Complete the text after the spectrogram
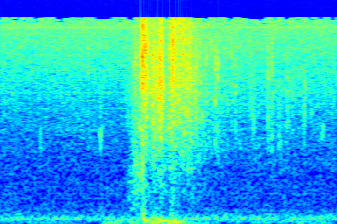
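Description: A heavy thud strikes the ground close by.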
